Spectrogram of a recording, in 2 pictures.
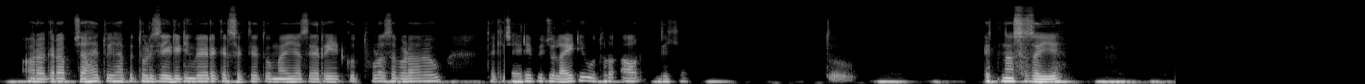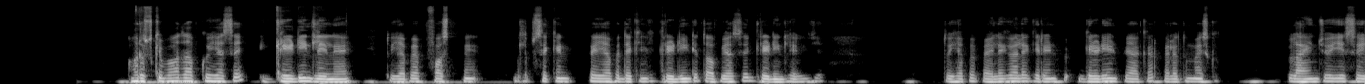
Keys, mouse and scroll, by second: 3.1-5.0 drag, 6.6-7.6 drag, 16.4 click, 20.7-22.9 drag.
